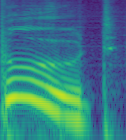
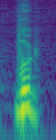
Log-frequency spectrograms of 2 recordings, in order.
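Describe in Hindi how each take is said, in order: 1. स्वर लंबा और खिंचा हुआ है। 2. स्वर छोटा और झटके वाला है।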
